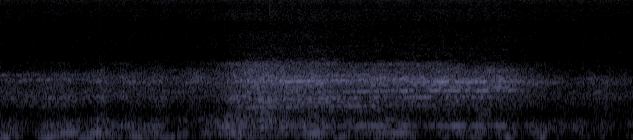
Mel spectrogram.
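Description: Near silence, with a faint steady hum from a distant car engine that comes in about two seconds in and fades before the end.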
